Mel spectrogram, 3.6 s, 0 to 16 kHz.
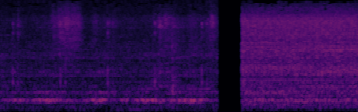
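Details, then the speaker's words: Chinese diesel heater ramped to a 35°C target so it runs at full power for several minutes to burn out soot before shutdown; soft steady fan rush and burner hum with no knocks or surging, normal full-power running. "I've done that just so the machine kicks up to full power again so I can burn out all the crap and soot before I turn it off"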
